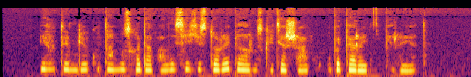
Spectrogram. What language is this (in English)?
Belarusian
